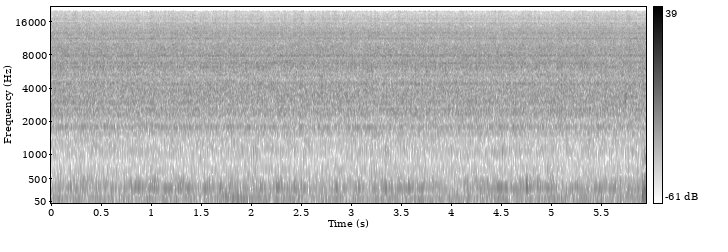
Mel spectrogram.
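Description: Water running steadily from a bathroom sink tap while a shaving brush is rinsed, a constant close hiss and splash with no speech.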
